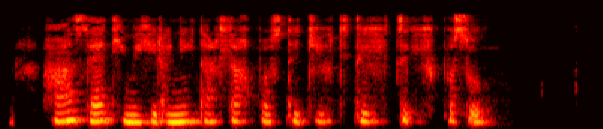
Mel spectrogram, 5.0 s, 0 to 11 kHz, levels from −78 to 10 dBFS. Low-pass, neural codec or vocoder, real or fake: 7.2 kHz; none; real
